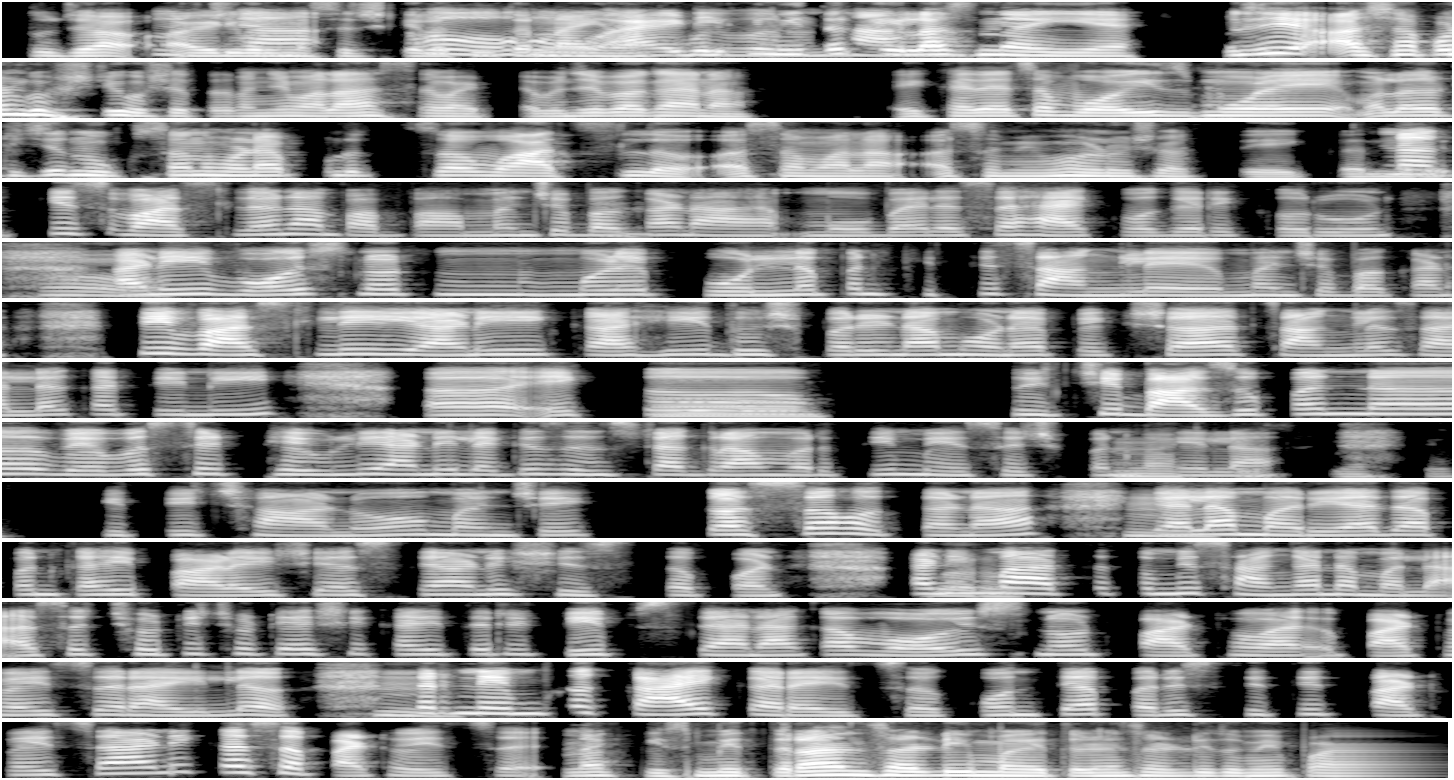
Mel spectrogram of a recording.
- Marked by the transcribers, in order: in English: "व्हॉईसमुळे"; "होण्यापुरतं" said as "होण्यापुरचं"; tapping; static; in English: "हॅक"; in English: "वॉइस नोट"; in English: "वॉइस नोट"; distorted speech
- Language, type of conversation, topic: Marathi, podcast, तुम्हाला मजकुराऐवजी ध्वनिसंदेश पाठवायला का आवडते?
